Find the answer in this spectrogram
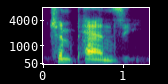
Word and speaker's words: chimpanzee: I was talking to Ben because the word chimpenzee. Yes. Okay. So, Americans go chimpanzee. Yes. Right. They always make a big thing of the pan in the middle. They put the emphasis on that syllable.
